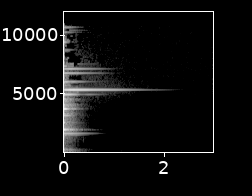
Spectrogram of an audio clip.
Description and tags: Anvil - Lokomo A 100 kg - Hammer on back 1 time and bright
Lokomo A 100 kg anvil tapped on the back once with a hammer and it sounds bright.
